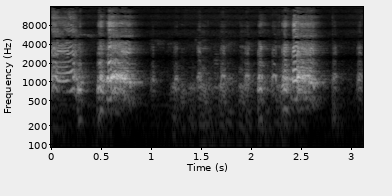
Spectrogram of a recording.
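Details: A hen in song: two loud, raspy drawn-out squawks separated by a patter of soft rapid clucks.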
